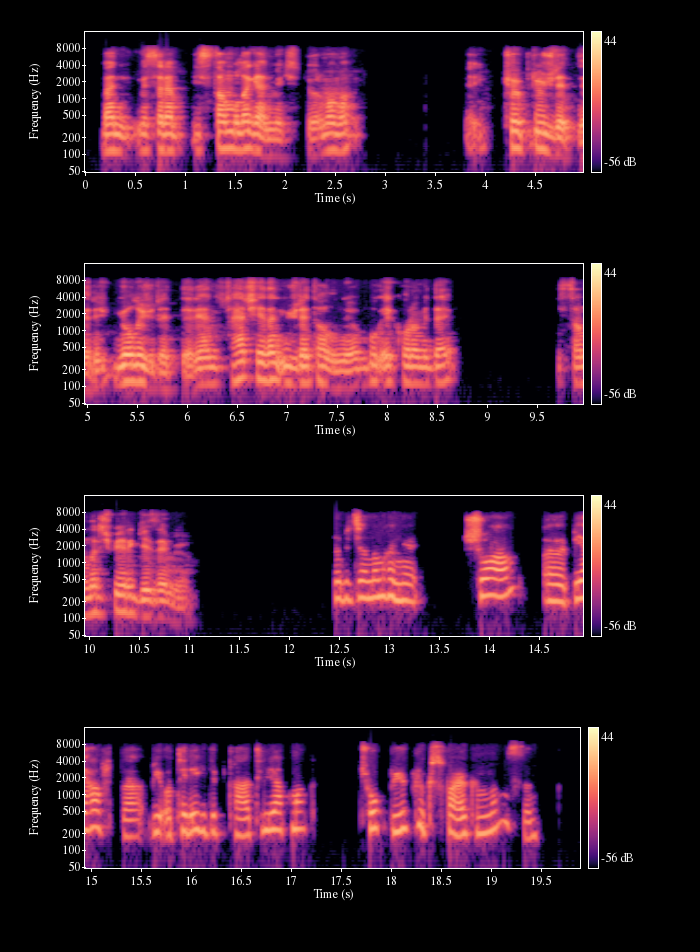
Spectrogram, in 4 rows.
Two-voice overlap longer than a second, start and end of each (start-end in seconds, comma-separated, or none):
none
